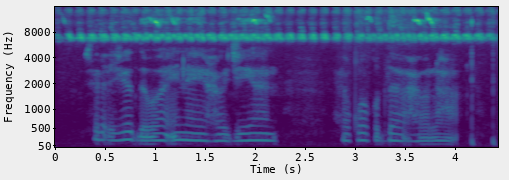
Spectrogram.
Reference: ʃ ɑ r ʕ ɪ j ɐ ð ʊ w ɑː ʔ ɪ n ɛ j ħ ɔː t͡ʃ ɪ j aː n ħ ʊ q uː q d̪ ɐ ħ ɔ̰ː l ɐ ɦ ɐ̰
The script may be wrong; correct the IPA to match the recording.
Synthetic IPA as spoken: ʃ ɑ r ʕ ɪ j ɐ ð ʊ w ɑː ʔ ɪ n ɛ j ħ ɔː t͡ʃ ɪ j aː n ħ ʊ q uː q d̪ ɐ ħ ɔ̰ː l ɐ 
